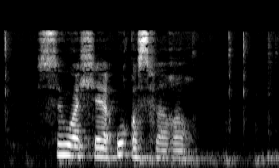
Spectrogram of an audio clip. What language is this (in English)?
Adyghe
